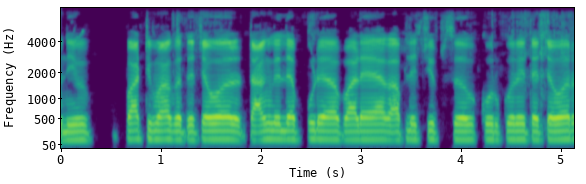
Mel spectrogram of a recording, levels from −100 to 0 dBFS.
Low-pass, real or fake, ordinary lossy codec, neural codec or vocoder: 7.2 kHz; real; none; none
